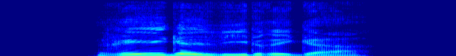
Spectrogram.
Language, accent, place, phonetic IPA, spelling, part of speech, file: German, Germany, Berlin, [ˈʁeːɡl̩ˌviːdʁɪɡɐ], regelwidriger, adjective, De-regelwidriger.ogg
- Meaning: inflection of regelwidrig: 1. strong/mixed nominative masculine singular 2. strong genitive/dative feminine singular 3. strong genitive plural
